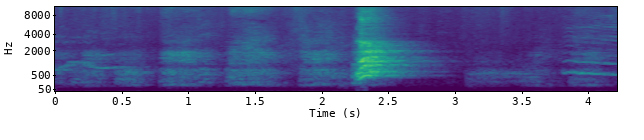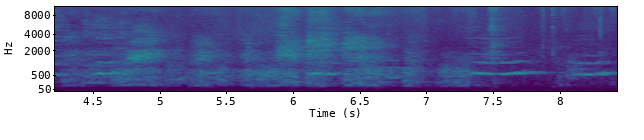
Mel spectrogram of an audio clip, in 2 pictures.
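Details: Corgi at the Volga, busy with a sponge, lets out a single loud bark in the middle of ongoing human speech. Chatter and soft background noise continue around it.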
